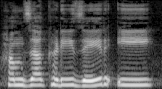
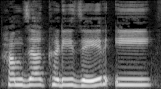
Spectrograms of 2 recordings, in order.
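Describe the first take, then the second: Both takes have the same delivery.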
